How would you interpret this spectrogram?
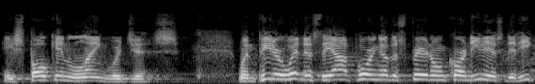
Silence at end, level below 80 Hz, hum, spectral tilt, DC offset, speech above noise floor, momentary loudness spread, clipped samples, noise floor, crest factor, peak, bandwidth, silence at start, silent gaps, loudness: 0 s; -60 dBFS; none; -5 dB/octave; under 0.1%; 21 dB; 11 LU; under 0.1%; -37 dBFS; 14 dB; -2 dBFS; 11.5 kHz; 0.05 s; none; -16 LUFS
